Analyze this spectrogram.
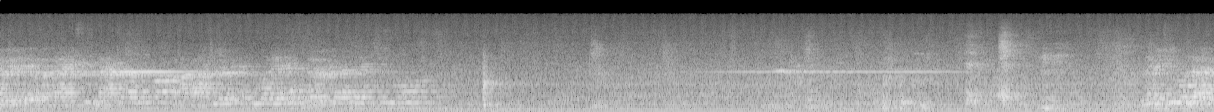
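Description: A man chants slowly into a microphone.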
